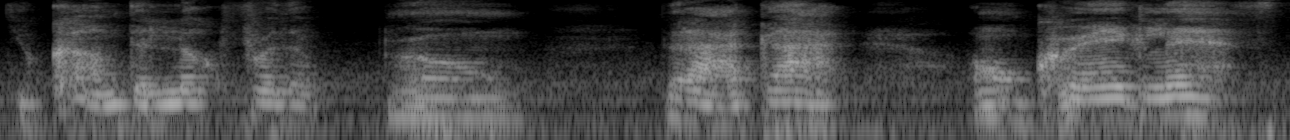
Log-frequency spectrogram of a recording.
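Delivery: put-on slow, low, soft breathy old man whisper; whispery old man. The old landlord questioning LaDon, a slow eerie whisper. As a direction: creep out the visitor.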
